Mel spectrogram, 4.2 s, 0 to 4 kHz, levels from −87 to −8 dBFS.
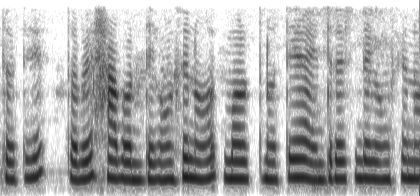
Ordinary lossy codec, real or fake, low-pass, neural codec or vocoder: none; real; 3.6 kHz; none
